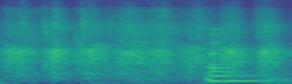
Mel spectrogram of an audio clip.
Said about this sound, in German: Einen kleinen Applaus.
